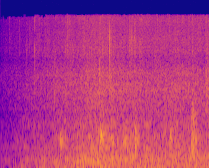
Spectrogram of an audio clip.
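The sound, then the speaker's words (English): A sausage sizzles on a grill: a steady, hissing crackle of fat with scattered sharper pops, swelling slightly at the start and then holding even, with no voices. “The familiar sound of a sizzling sausage.”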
